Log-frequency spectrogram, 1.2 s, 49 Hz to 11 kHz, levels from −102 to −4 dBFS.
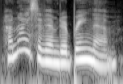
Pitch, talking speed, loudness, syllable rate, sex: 240 Hz, 340 wpm, -14 LUFS, 6.0 syllables/s, female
